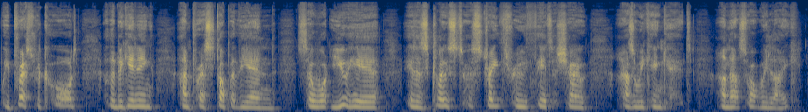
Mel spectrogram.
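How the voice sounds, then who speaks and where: A man's voice: high voice, normal speed. Man introducing an audio drama show. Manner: friendly, slightly jokey, mixes in Welsh phrases. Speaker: director and co-writer. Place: home studio.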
